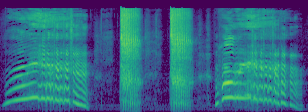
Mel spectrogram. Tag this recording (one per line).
animal
horse
whiny
call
